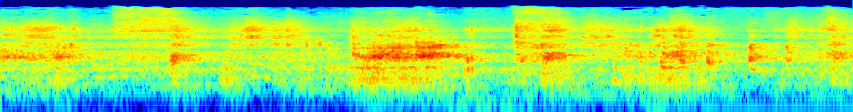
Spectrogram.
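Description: English bulldog making play noises in uneven bursts, loudest about two seconds in, as it play-fights with a person's hands.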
